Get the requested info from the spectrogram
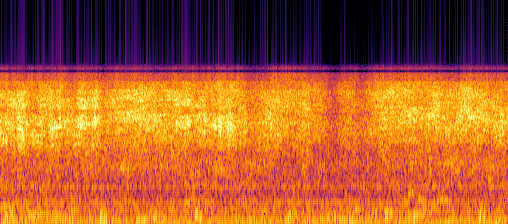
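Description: Airbrush spraying paint: a steady hiss of air that eases off briefly about five seconds in.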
